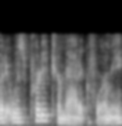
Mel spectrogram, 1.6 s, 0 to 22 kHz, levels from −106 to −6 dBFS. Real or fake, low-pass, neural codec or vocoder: real; 7.2 kHz; none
